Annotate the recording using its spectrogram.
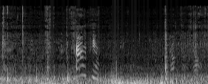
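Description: Wind buffeting the microphone, a low, uneven rumble throughout, with a brief snatch of voices about one and a half seconds in and a few small clicks.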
